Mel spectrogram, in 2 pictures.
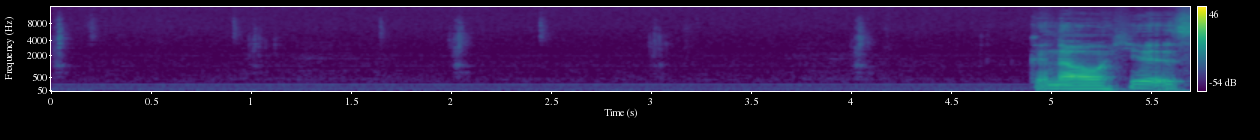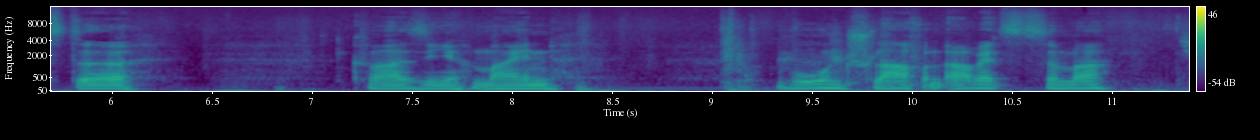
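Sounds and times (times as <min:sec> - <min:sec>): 
wall clock ticking: 0:00.0 - 0:08.4
low constant electrical hum: 0:00.0 - 0:11.3
speech: 0:04.9 - 0:06.2, 0:07.2 - 0:08.5, 0:09.3 - 0:11.3.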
